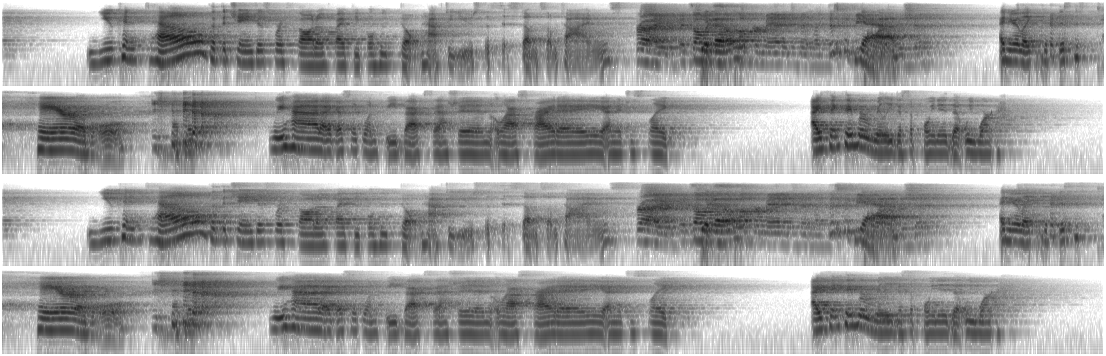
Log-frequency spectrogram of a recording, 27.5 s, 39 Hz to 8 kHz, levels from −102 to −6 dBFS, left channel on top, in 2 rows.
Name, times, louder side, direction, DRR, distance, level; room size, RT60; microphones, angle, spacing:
voice 1, 1.1-6.0 6.2-7.7 8.7-9.3 10.7-11.2 12.5-13.3 13.7-16.0 17.1-22.1 23.9-25.0 25.3-26.3, left 3 dB, 25° left, 5 dB, 0.4 m, -27 dB
voice 2, 7.9-11.5 15.6-16.6 16.9-17.0, left 2 dB, 80° left, -2 dB, 2.1 m, -27 dB
10.5 x 5.4 x 6.6 m, 1.3 s
head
